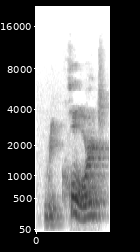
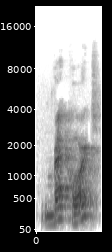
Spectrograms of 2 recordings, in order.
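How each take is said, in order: First: The stress is on the second syllable. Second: The stress is on the first syllable. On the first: It is a verb. "put a stress on the second syllable" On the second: It is a noun. "with a stress on R E"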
